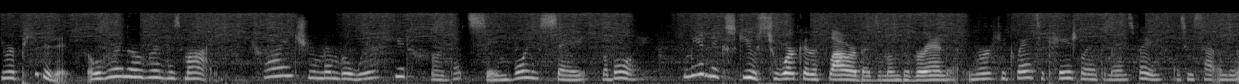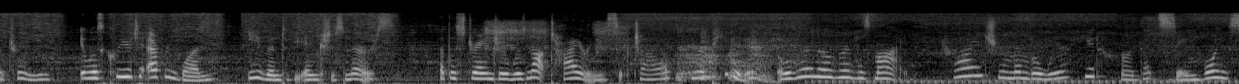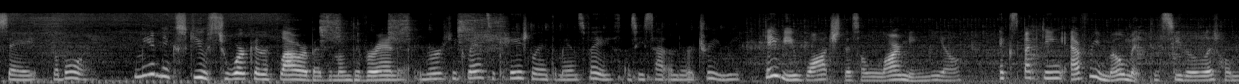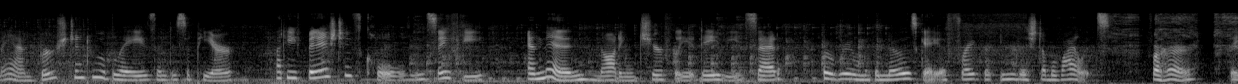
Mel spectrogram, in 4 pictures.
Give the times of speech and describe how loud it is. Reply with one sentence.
The speech can be heard from 0.0 to 49.5 s, at a steady volume.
